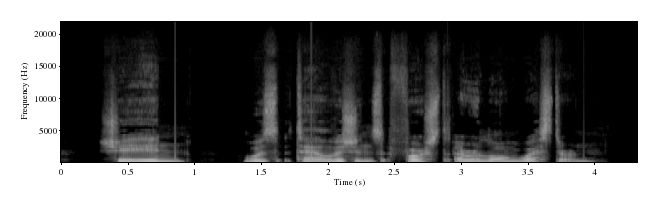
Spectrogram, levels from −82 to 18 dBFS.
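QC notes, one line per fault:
0.86–0.88, 1.88–1.90, 2.90–2.92, 3.92–3.94 s: overlapping chunks. Each 1 s chunk restarts early, replaying about 21 ms. This is heard as a regular stutter.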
